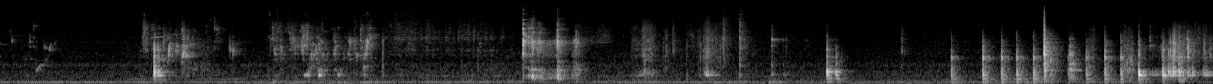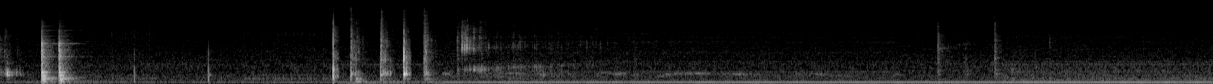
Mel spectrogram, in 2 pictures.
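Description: Oat milk poured from a carton into a steel measuring cup and ingredients tipped into a plastic blender jug: pouring and a string of clatters and knocks, thickest about ten to twelve seconds in. After that, only a steady faint hum.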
